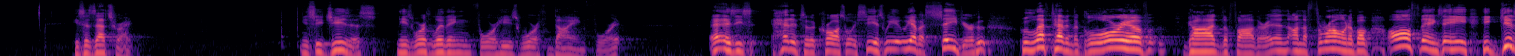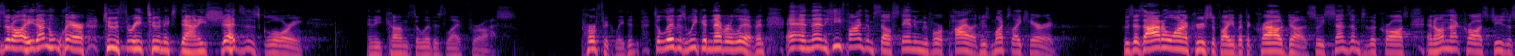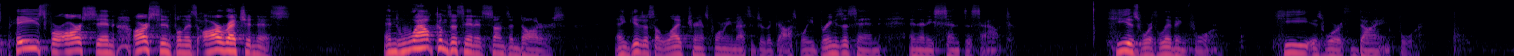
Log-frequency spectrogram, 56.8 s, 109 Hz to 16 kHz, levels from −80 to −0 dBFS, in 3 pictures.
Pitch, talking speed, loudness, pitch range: 165 Hz, 175 wpm, -30 LUFS, 125-195 Hz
